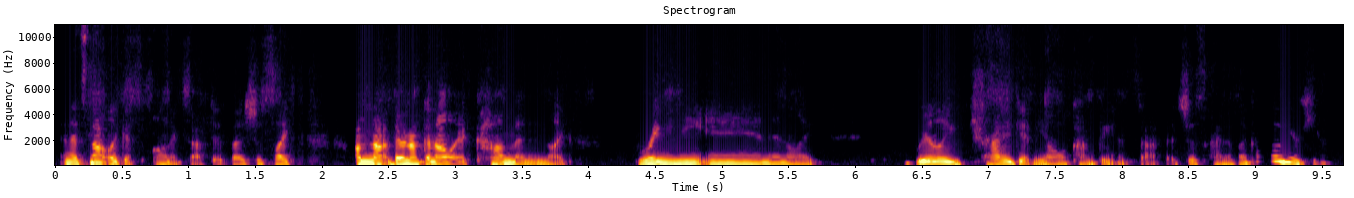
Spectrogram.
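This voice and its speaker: Talking a little fast in a creaky, dark, medium-pitched voice with a steady tone, this young American woman chats casually as a guest. She's full of "like" and acts out quotes as she goes, though the recording sounds muffled.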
